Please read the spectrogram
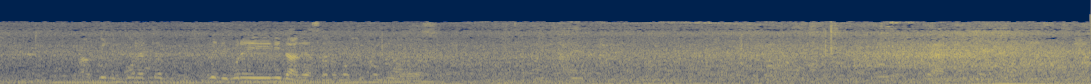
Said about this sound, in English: If you listen to the sound of the street, you can drive crossed into the little Italy section.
